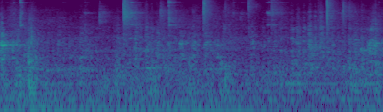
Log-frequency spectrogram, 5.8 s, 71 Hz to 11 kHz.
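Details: Panting from a one-year-old male dog of the poodle family, weighing nearly 60 pounds, visiting in South Carolina: quick breathy bursts of airy noise repeat irregularly, with faint handling rustles indoors.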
